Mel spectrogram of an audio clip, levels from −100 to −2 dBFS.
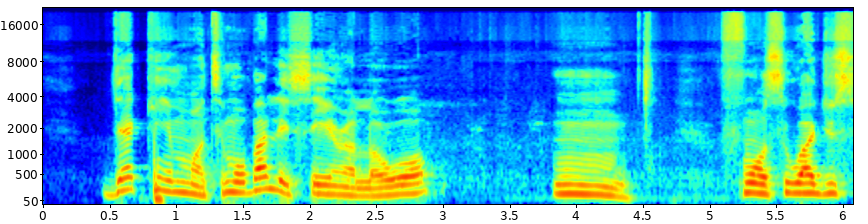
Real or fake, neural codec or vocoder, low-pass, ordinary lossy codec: real; none; none; none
